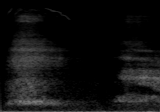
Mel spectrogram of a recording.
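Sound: deep breath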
